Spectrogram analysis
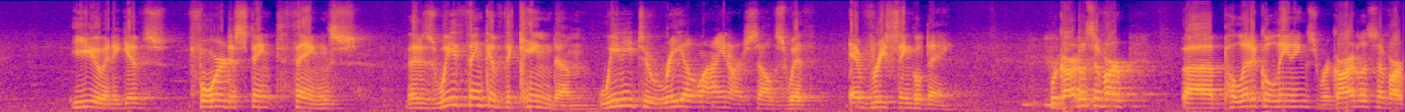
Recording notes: Sermon Delivered March 27th, 2022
